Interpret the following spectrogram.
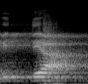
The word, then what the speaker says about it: विद्या: तो विधा में हमें वी के ऊपर जोर नहीं देना, किंतु विद्या में वी के ऊपर जोर देना पड़ता है। क्यों? क्योंकि आगे संयुक्त अक्षर है।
